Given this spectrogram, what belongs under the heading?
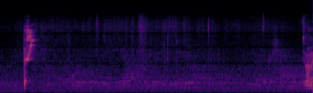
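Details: One sharp, abrupt hiccup over quiet room noise and another catch at the end, from a film scene (Down by Law) where a character with hiccups is offered cigarettes; hiccups.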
